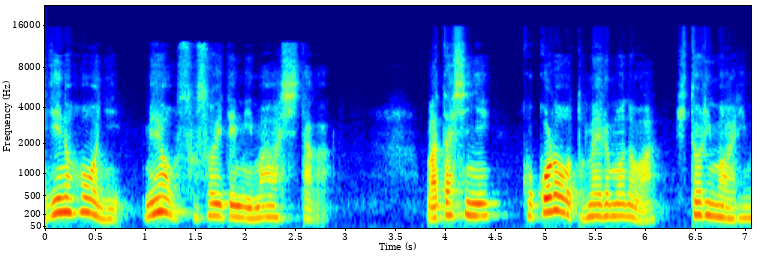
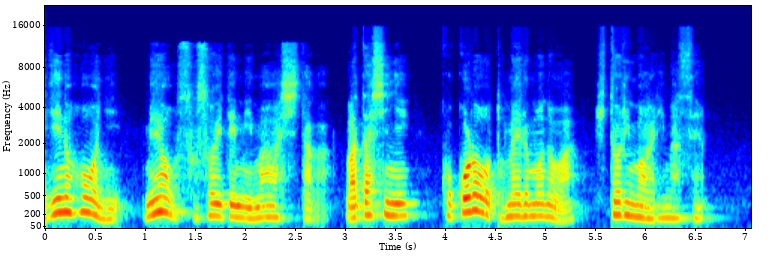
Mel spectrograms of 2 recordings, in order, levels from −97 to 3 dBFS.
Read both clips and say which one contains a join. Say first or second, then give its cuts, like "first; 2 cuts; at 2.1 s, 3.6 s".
second; 1 cut; at 2.9 s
